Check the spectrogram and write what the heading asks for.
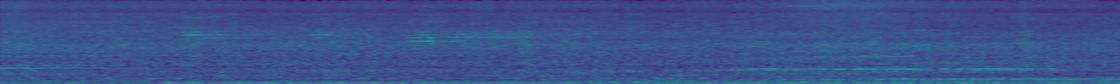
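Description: Steady indoor background noise with a continuous low hum, with faint thin tones drifting in and out above it.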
